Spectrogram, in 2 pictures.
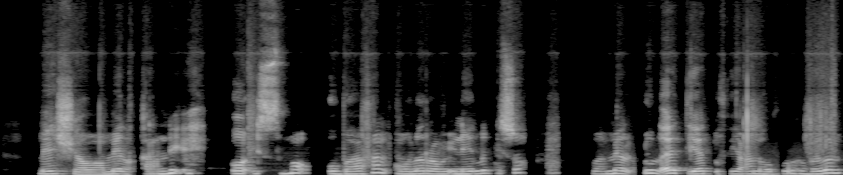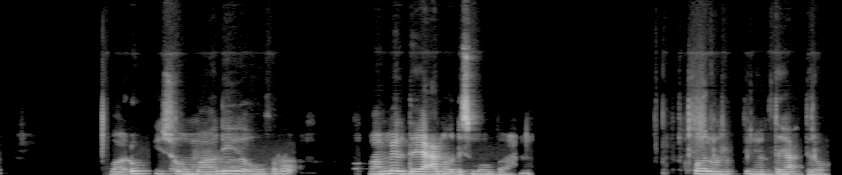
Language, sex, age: Somali, female, 18-24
